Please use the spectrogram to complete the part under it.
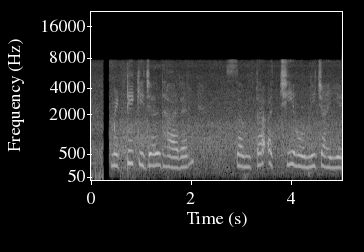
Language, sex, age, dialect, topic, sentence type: Hindi, female, 18-24, Marwari Dhudhari, agriculture, statement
